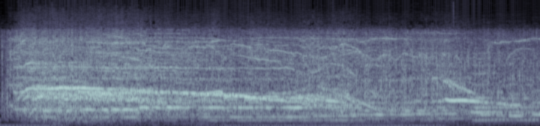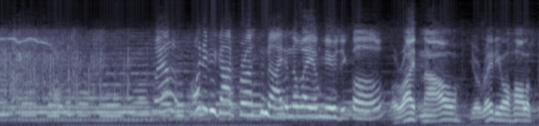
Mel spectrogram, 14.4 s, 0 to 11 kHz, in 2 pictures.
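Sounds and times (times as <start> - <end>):
audience shouts: 0.0 - 7.2
large audience cheering for a musician: 0.0 - 9.7
dense audience clapping: 0.0 - 10.2
shrill whistles from an audience: 0.3 - 8.2
speech: 10.4 - 14.3.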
